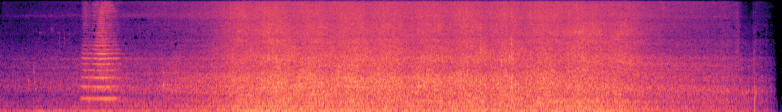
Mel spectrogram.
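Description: A train sounds one short horn blast about two seconds in, then passes through at speed: its noise builds, stays loud for several seconds and fades away, and the sound cuts off abruptly at the very end.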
